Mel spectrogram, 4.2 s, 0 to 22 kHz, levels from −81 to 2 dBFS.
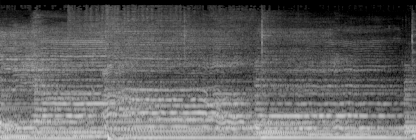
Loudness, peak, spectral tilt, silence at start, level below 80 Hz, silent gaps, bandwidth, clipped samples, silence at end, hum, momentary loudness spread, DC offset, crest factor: -17 LUFS; -2 dBFS; -5 dB/octave; 0 s; -24 dBFS; none; 19 kHz; under 0.1%; 0 s; none; 2 LU; under 0.1%; 14 dB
